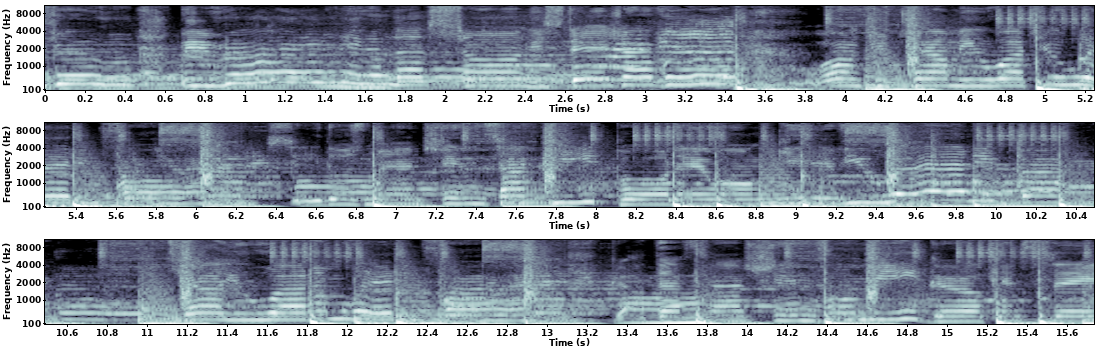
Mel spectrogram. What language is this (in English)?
English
